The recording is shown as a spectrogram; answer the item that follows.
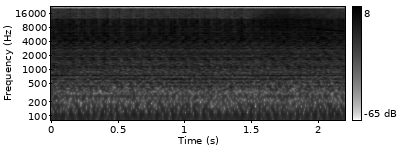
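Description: Tractor engine in Farming Simulator 25, a steady low idling drone held at constant loudness throughout, close and alone with no talk.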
